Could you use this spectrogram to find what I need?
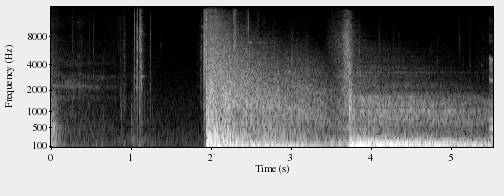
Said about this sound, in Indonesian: Weh, Kemal, kenapa kau tembak dia?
